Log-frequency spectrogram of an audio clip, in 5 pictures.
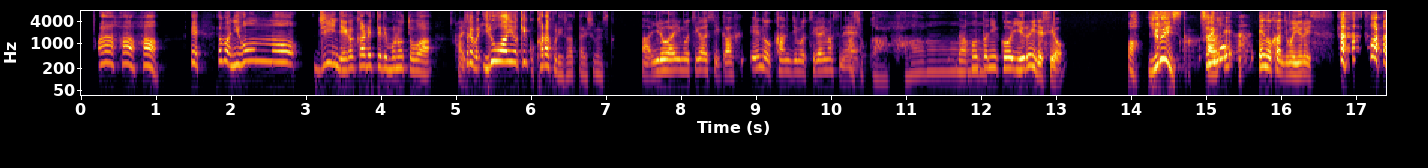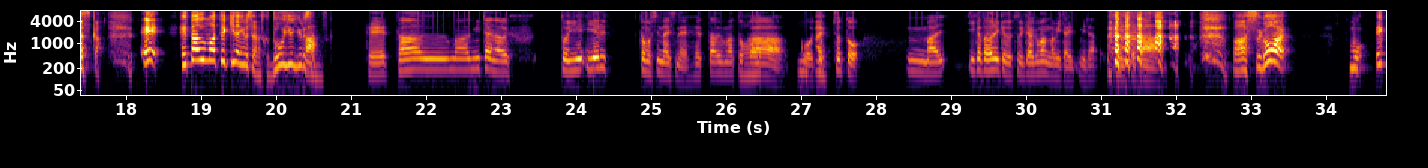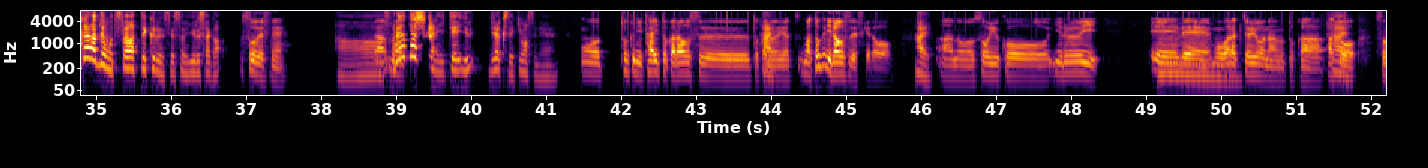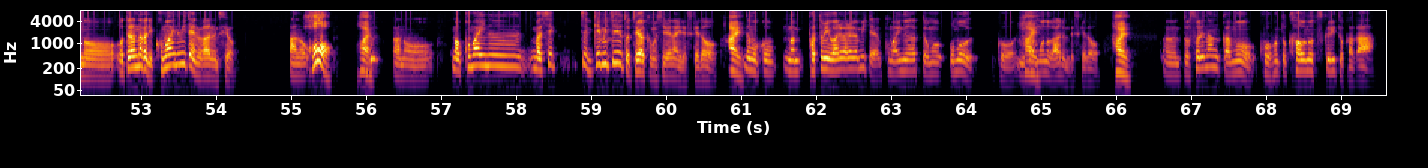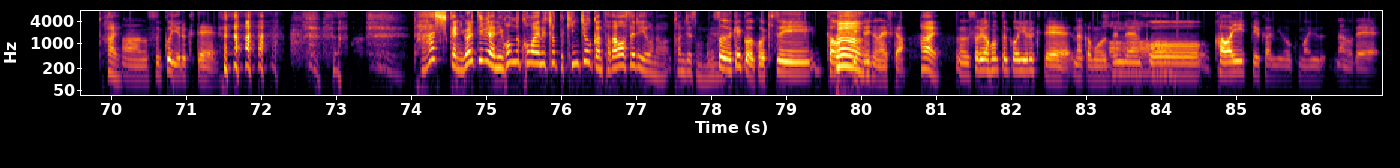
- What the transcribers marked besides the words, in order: other background noise; static; distorted speech; tapping; "カラフル" said as "カラフリ"; laugh; laugh; laugh
- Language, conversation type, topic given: Japanese, unstructured, 旅行に行くとき、何をいちばん楽しみにしていますか？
